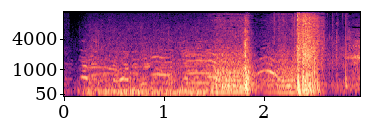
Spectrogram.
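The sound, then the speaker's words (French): Two sharp blasts from firework mortars and dispersal grenades ring out a moment apart during clashes between protesters and police, followed by a fainter pop, over a steady din of shouting crowd voices and a low rumbling background. “Des mortiers d'artifice et des cocktails Molotov sont lancés par les opposants sur les forces de l'ordre, qui ripostent avec des gaz lacrymogènes et des canons à eau.”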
